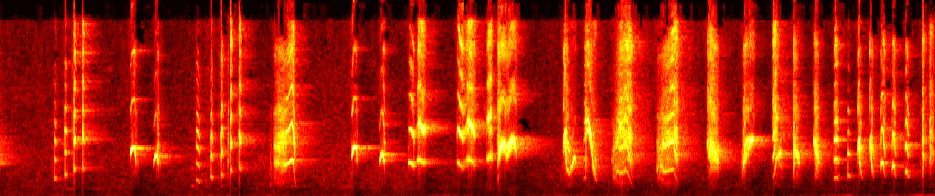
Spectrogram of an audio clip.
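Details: Long-tailed shrike in lively song, played to coax other shrikes into answering. A dense chatter of scratchy chips and short whistled phrases comes in rapid, almost continuous bursts, with harsh squawky notes mixed in.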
